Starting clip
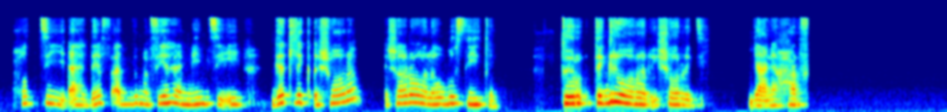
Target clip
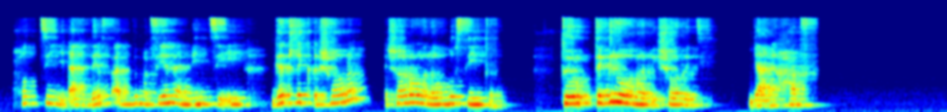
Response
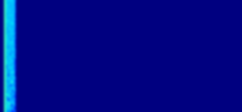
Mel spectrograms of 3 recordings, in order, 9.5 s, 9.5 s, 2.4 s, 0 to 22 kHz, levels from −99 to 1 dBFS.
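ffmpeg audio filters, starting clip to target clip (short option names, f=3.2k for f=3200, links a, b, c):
-filter_complex "[0:a]bandreject=f=60:t=h:w=6,bandreject=f=120:t=h:w=6,bandreject=f=180:t=h:w=6[a];[1:a]atrim=start_sample=2205,atrim=end_sample=3528,asetrate=33957,aresample=44100[b];[a][b]afir=irnorm=-1:irlink=0,volume=1.5dB"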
